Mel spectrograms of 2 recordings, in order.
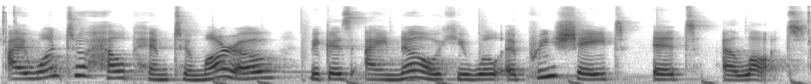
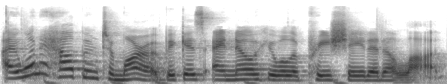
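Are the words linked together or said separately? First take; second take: separately; linked. First: The words are said separately at a slower pace. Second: The words are linked together at a faster pace. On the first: This is how non-native speakers usually say it. "first as people usually pronounce it. Non-native speakers usually pronounce it" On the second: This is how a native speaker would say it. "me pronouncing the sentence as a native speaker would pronounce it using connected speech"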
